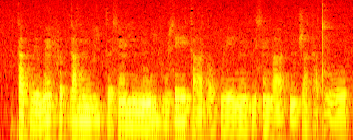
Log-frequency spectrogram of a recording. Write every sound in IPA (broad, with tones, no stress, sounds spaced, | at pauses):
k a˦ kʷ eː˨ w ɛ̃˦ f ə˦ p ɡ a˦ ɣ ũ˦ ŋ v i˦ k ə˨ s ɛ̃˦ ɣ ĩ˧ ŋ ũ˨˦ w i˦ v u˧ s eː˦ k aː˨ ɡ ɔ˧ kʷ eː˧ ŋ ũ˧ k͡p ɨ˧ s ɛ̃˦ ŋ aː˦˨ k͡p ũ˧ t͡ʃ a˧ k a˨ t oː˦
